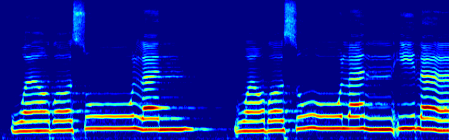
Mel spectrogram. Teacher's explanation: Kemudian di sini ada hukum idhar halqi karena ada tanwin fathah yang bertemu dengan huruf halqi atau huruf tenggorokan yaitu hamzah. Maka cara membunyikannya adalah dibaca dengan jelas tanwinnya. Jadi ini bunyinya masih tetap bunyi nun sukun n.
